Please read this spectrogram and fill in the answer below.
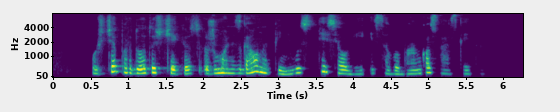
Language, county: Lithuanian, Telšiai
